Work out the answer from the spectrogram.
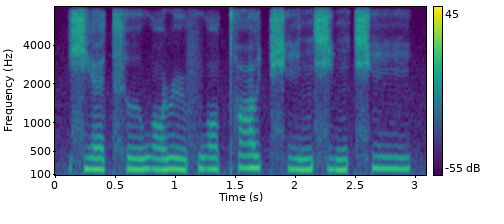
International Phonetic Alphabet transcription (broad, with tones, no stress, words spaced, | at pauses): ɕjɛ˨˦t͡sʰɹ̩˨˦wɔ˨˦ɻɻ̩˨˦ fwɔ˨˩t̪ʰɑ˦ʊ̯ t͡ɕʰi˨˦nɕi˨˦ŋt͡ɕʰi˦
